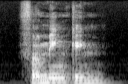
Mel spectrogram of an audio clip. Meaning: mutilation
- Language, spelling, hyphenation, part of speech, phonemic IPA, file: Dutch, verminking, ver‧min‧king, noun, /vərˈmɪŋ.kɪŋ/, Nl-verminking.ogg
